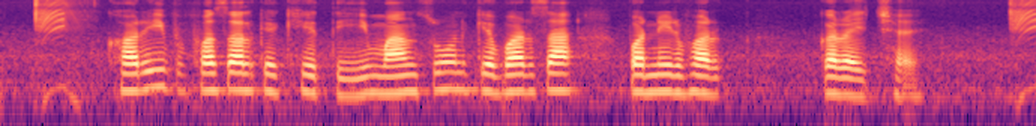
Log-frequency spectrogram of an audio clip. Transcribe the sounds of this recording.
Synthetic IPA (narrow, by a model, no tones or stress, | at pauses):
kʰəɾibpʰəsəlkekʰet̪imansunkebəɾsa | pəɾniɾbʱəɾ | kəɾɛjt͡ʃʰɛ̰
